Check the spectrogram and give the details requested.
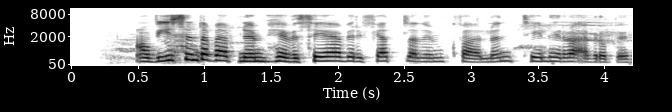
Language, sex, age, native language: Icelandic, female, 20-29, Icelandic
